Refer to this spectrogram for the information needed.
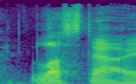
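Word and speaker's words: Lustau: And then also picked up, got a bottle today, got a bottle of red breast Lestau. Is that how you say it? – Lestau. Yeah.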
